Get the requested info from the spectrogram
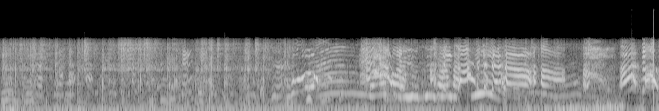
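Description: Young children shrieking and laughing as they play. The first few seconds hold scattered scuffs and crunches of feet landing on wood chips, before high squeals take over about four seconds in.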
